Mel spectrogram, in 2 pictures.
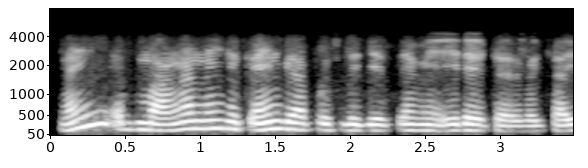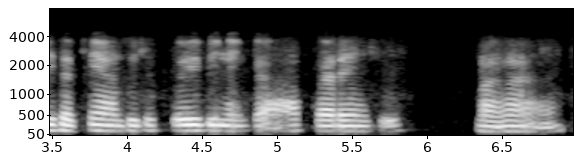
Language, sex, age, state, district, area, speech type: Hindi, male, 18-30, Uttar Pradesh, Mau, rural, conversation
